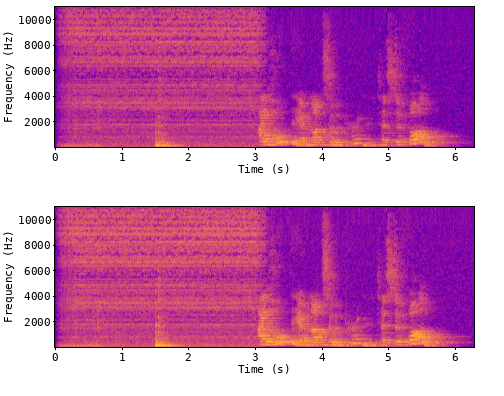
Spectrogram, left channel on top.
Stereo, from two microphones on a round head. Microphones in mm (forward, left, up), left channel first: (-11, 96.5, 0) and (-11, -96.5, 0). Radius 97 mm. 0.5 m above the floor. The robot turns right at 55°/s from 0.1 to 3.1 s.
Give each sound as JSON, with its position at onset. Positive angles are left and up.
{"t": 1.5, "sound": "tape being pulled", "side_deg": -15, "distance_m": 1.9}
{"t": 3.0, "sound": "a woman speaking", "side_deg": -45, "distance_m": 5.0}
